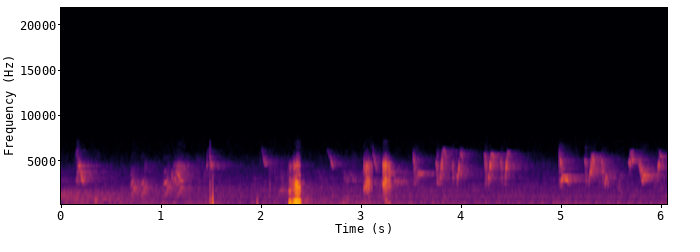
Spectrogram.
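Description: Small birds chirping: a steady run of short, high chirps, several a second, with one louder, lower call about two and a half seconds in.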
